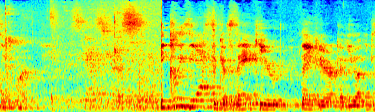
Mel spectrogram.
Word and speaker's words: Ecclesiasticus: So if you've got a friend of yours that's reading, I can never pronounce that word. Ecclesiasticus. Thank you, Erica. You can see I need help. Ecclesiasticus.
